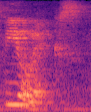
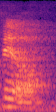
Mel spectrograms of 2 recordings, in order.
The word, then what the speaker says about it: Phil: hi I'm Phil you may also say my name as Felix but I prefer film my spouse Betty and I live in apartment 1068.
